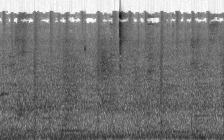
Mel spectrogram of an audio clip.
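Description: A steady low rumble with music playing in the background.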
